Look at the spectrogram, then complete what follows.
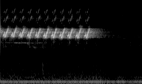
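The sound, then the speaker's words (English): A pine warbler sings one rapid, even trill of about a dozen quick notes on a steady pitch, clear, lasting under a second over a faint low hum. “So one of the new ones that I love the song, I'm going to see if we can hear this, is the pine warbler.”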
